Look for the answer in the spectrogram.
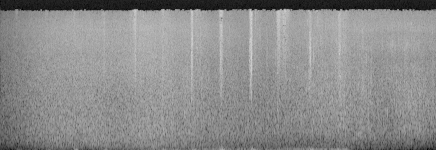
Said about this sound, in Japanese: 地中海沿いに広がる中東の国イスラエル波寄せる浜辺を眺めているとはじけた水しぶきからこの地で暮らす人が想像した短くも壮大な物語が聞こえてきます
